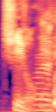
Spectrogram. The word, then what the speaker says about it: Cheadle: Like Cheadle, like a beetle with a chi in front. Cheadle. – Thread the needle. – All right. So thread the Cheadle.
